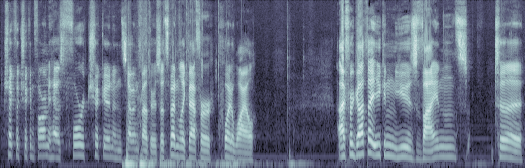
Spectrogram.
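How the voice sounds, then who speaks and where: A man's voice: fairly high pitch, smooth, no room sound. A man streaming a survival game, casually thinking aloud and joking at his own expense while he plays. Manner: rambling, self-deprecating, thinking aloud.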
